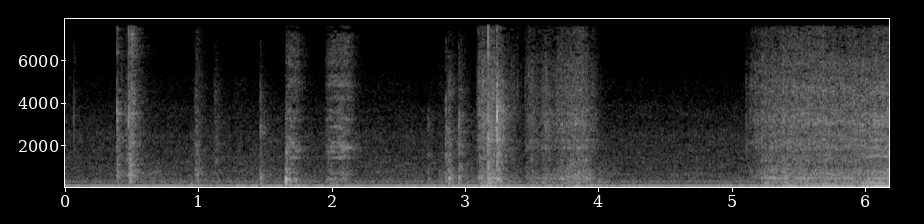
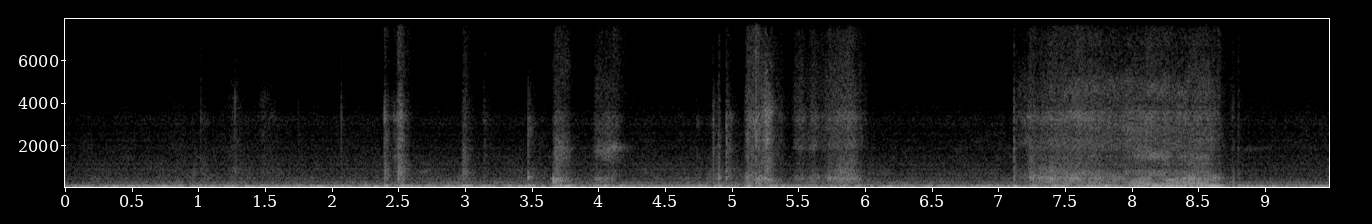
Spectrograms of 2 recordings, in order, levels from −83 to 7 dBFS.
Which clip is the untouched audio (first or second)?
first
